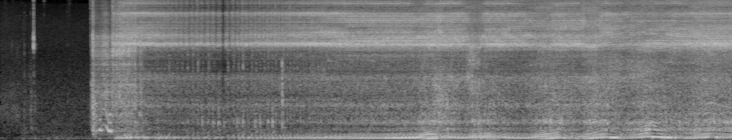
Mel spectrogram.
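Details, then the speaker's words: Barn-find rear-engined Czechoslovak Skoda, long stored, being revived with fuel fed into a jug and on choke. After a few cranks it catches and settles into a steady, even idle with a gentle rise in revs; normal start and idle. "It seems to be running. Really happy. Really happy."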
